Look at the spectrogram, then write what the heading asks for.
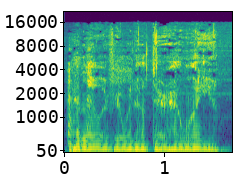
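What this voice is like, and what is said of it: Sultry radio DJ voice. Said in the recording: “my amazing sultry radio voice.”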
